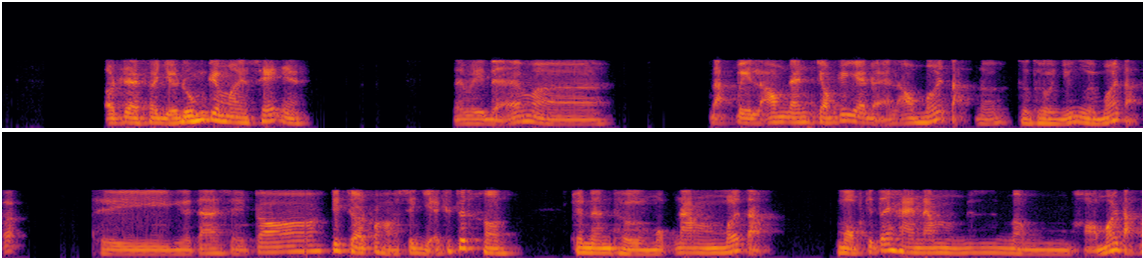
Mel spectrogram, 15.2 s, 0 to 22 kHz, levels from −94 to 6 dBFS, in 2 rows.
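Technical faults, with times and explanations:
9.62 s, packet loss on an ADPCM call: roughly one packet, about 10 ms, drops out as a hard-edged silent gap. The G.726 decoder's adaptive predictor and step size then disagree with the sender's, so the speech returns with slight distortion, settling within tens of milliseconds.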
